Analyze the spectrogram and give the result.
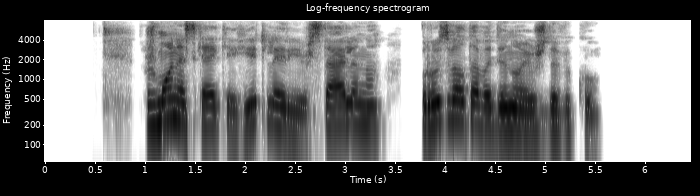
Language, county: Lithuanian, Alytus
